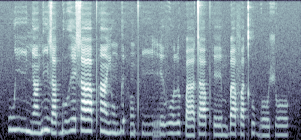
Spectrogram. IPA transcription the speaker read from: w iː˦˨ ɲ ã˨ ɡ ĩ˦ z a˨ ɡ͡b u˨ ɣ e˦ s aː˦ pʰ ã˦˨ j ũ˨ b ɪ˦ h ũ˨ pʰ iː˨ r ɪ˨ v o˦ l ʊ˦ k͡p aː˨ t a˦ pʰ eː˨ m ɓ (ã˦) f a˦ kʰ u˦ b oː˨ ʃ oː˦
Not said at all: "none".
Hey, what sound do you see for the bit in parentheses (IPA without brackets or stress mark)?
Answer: a˦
